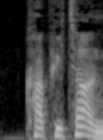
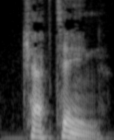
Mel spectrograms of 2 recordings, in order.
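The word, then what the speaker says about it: captain: کاپیتان گفته میشه یا با تلفظ درستتر کپتین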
